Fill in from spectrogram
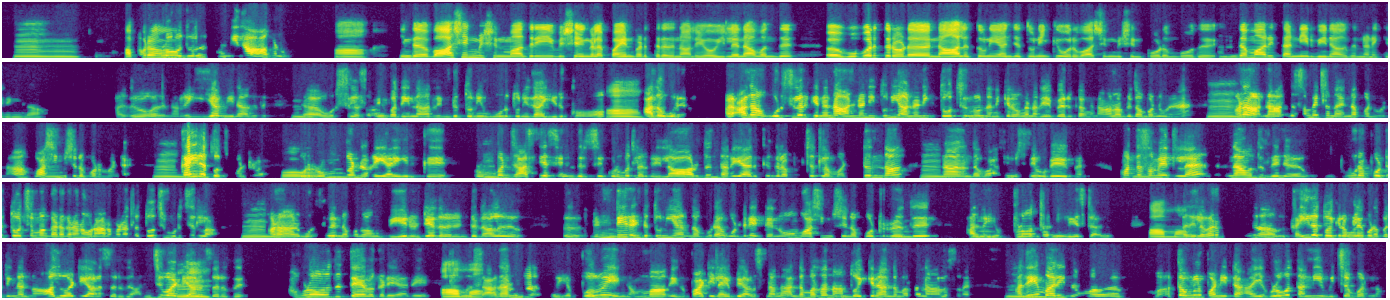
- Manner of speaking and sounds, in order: mechanical hum; distorted speech; other noise; static; "துவைச்சுரணும்" said as "தோச்சரணும்னு"; "துவச்சு" said as "தொச்சு"; tapping; "துவச்சு" said as "தோச்சு"; other background noise
- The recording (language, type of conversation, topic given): Tamil, podcast, நீர் மிச்சப்படுத்த எளிய வழிகள் என்னென்ன என்று சொல்கிறீர்கள்?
